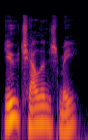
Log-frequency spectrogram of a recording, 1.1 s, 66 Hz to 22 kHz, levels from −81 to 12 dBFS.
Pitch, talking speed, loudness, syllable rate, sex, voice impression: 125 Hz, 165 wpm, -19 LUFS, 5.3 syllables/s, male, very masculine, very adult-like, very middle-aged, very thick, slightly relaxed, slightly weak, slightly dark, slightly soft, slightly muffled, slightly fluent, slightly cool, intellectual, sincere, very calm, mature, friendly, reassuring, slightly unique, wild, slightly sweet, kind, modest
